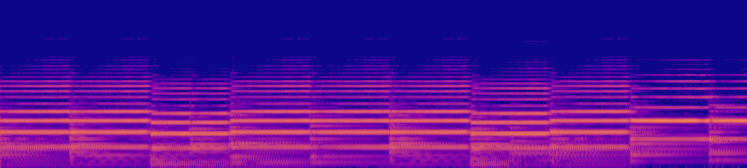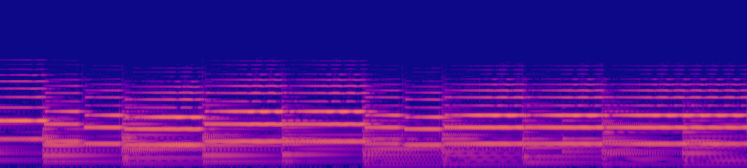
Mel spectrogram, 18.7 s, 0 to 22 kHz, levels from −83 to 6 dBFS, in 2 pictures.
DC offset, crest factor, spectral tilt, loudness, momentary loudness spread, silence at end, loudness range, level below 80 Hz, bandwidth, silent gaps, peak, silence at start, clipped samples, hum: under 0.1%; 12 dB; -4 dB/octave; -26 LUFS; 5 LU; 0 s; 2 LU; -60 dBFS; 10 kHz; none; -14 dBFS; 0 s; under 0.1%; none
